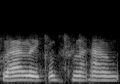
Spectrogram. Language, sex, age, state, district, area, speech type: Kashmiri, female, 18-30, Jammu and Kashmir, Kulgam, rural, conversation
